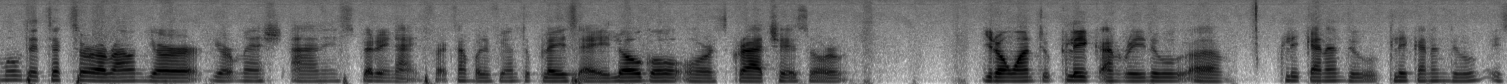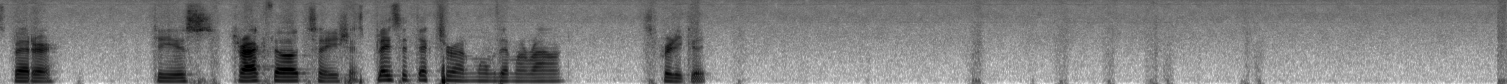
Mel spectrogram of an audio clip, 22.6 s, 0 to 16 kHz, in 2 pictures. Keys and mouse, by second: 1.4 ctrl+z, 1.9 shift+f, 2.9-4.5 drag, 5.9-7.5 middle drag, 7.1 f, 7.5-9.7 drag, 11.2-11.8 middle drag, 11.8-13.4 drag, 13.4 shift+f, 15.3 ctrl+z, 15.8 ctrl+f, 17.3 f, 18.1-18.7 drag, 19.4-20.4 drag, 20.8-22.2 drag, 22.3-22.6 drag.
